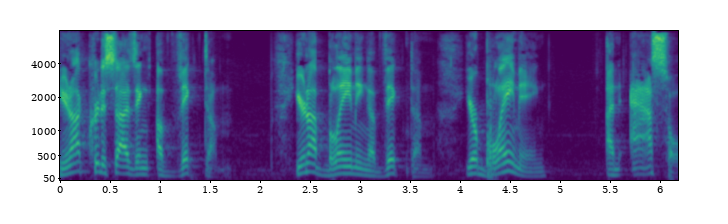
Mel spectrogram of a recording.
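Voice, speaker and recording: A man with an American accent speaks at a medium pitch and a moderate pace, his bright, sharp, animated tone marked by vocal fry and very wide pitch swings. His loudness stays very even, he leaves long, frequent pauses, and the recording is very clean with a silent background. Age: 50s. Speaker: podcast host. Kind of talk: opinion monologue.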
